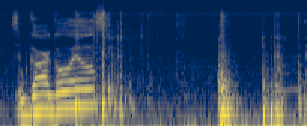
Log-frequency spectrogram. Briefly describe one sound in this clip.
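Stone figures knock down onto a hard plastic surface.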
